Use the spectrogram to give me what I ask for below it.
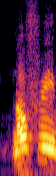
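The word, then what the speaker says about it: ⲛⲟϥⲣⲓ: So the word Nofri is 2 syllables, Nof and Ri.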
